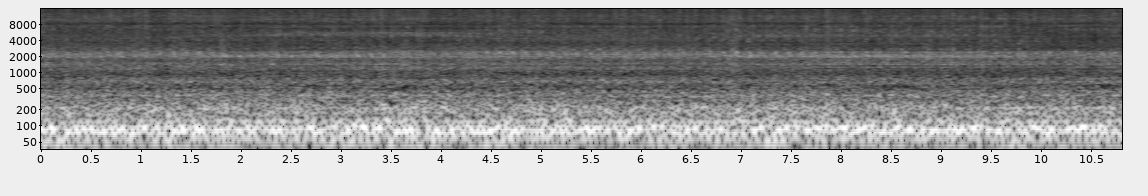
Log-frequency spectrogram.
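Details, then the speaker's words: Cammed Gen 2 LT1 V8 (94-97), cold started after replacing a leaking oil pressure sending switch, running about 10 minutes: deep, steady, slightly choppy idle with no misses or knocks, and no leak seen; healthy. "But yeah, this thing runs good, man. It sounds good."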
